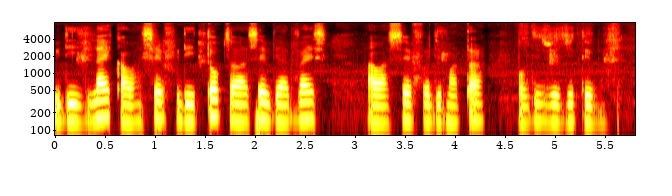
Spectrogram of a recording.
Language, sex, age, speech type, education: Nigerian Pidgin, female, 15-29, spontaneous, tertiary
